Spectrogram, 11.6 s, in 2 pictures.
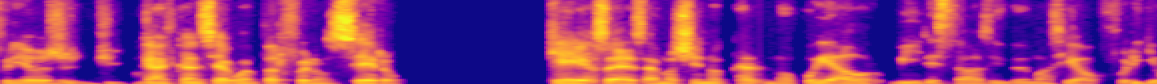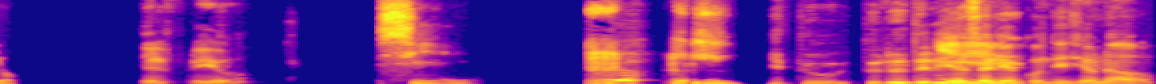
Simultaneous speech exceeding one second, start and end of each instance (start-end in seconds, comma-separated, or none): none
